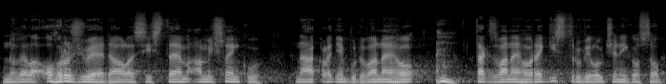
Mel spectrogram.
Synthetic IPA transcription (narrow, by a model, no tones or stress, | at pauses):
novɛlaʔoɦɾo̞ʒujɛdaːlɛsɪst̪ɛːma̰mɪʃlɛŋku | naːkladɲɛbudovanɛːɦo̞t̪aɡzvanɛːɦo̞ɾɛɡɪst̪ɾuvɪlo̞wt͡ʃɛniːxo̞sop̚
